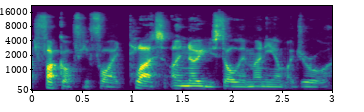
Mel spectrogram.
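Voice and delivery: ordinary talk, nothing marked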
